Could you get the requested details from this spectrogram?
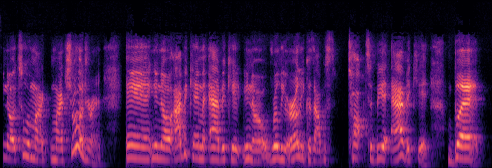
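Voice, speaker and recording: A woman's voice: fairly high pitch, brisk. A middle-aged woman hosting a conversation in a casual, talkative way, often saying "you know". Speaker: host. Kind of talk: casual discussion. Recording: dull lo-fi sound.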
